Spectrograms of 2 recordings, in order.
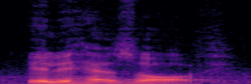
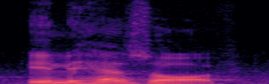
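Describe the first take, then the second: Both takes have the same delivery.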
